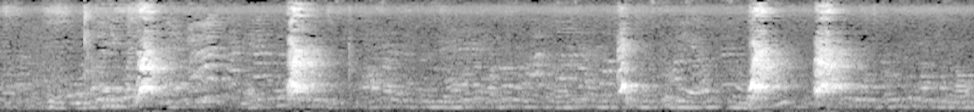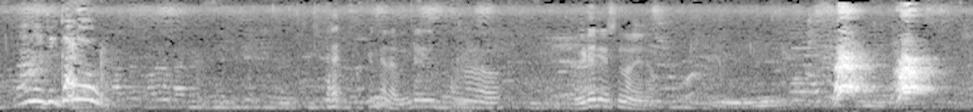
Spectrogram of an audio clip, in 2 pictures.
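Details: Three-month-old Beagle puppy barking while playing with water; scattered single and paired short barks spread across the recording, mixed with human voices and faint background sound.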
